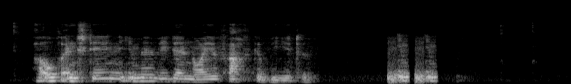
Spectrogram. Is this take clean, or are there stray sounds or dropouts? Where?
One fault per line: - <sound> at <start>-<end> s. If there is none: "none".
- laugh at 3.9-4.4 s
